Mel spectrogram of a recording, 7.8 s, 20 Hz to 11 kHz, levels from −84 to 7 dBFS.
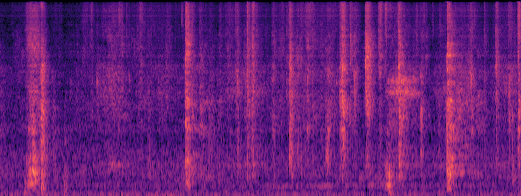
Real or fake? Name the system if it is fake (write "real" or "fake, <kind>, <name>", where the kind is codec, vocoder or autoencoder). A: fake, vocoder, WaveNeXt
